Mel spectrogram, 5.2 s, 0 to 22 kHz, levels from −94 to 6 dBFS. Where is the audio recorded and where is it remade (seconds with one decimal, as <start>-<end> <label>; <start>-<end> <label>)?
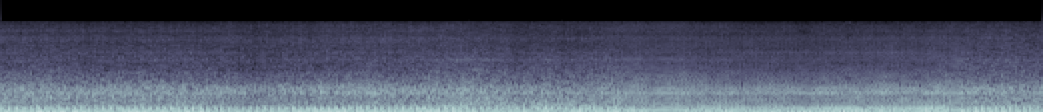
0.0-3.1 recorded; 3.1-4.8 remade; 4.8-5.2 recorded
